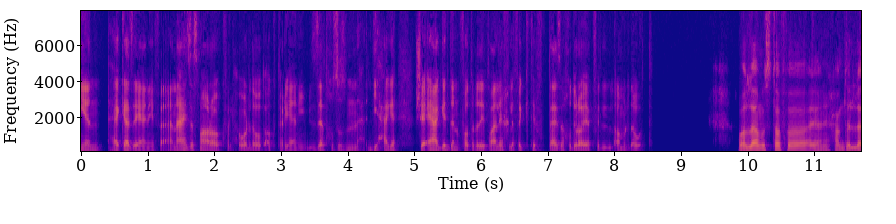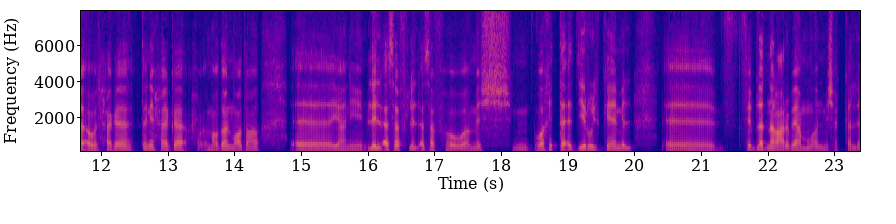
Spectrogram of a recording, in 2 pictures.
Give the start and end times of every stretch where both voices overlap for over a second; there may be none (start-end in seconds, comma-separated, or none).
none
